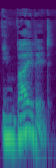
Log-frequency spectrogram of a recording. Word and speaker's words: invited: んですよねこれ T が母音に挟まれる時は T の音はラ行に変換するっていうのがあるのでアメリカ英語では invited って発音するよりも invited invited て感じになることが多いです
